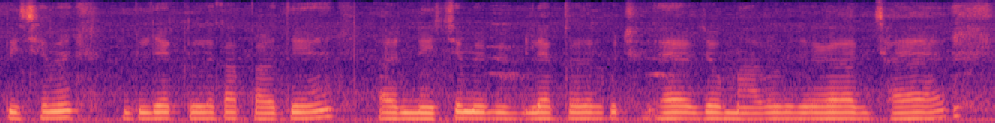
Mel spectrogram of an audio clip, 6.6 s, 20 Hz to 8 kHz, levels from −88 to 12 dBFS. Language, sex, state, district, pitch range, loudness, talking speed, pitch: Hindi, male, Jharkhand, Deoghar, 145-150 Hz, -15 LUFS, 160 wpm, 145 Hz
